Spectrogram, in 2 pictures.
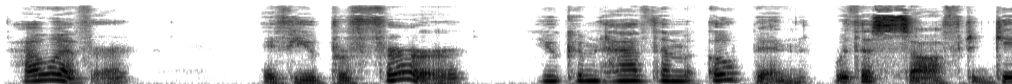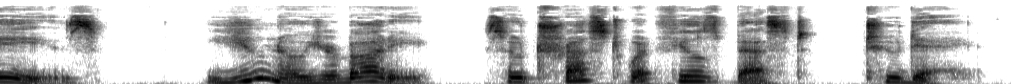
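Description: A woman leading a guided meditation for children in a soft, breathy voice, with a soothing, gentle and encouraging manner. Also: mid-range voice, very animated, takes it slowly, no echo. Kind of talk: guided meditation, scripted narration.

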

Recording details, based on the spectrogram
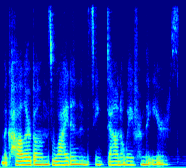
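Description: A woman guiding a relaxation meditation in a soothing, deliberate manner, with phrases that sometimes fall to a hush. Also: lowish voice, monotone, breathy edge, faint music behind. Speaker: yoga nidra guide. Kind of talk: guided relaxation meditation narration.

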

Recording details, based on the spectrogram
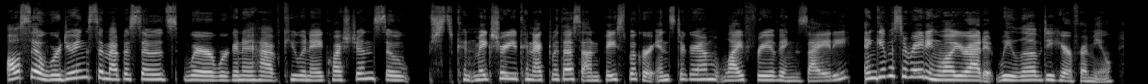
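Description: A woman's voice: mid-range voice, expressive, brisk, hardly any pauses, dry recording, clean studio sound. A woman co-hosting a podcast in casual chat, a little nasal from a cold, chatty and giggly. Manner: chatty, giggly, self-deprecating. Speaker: podcast co-host.

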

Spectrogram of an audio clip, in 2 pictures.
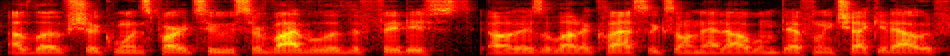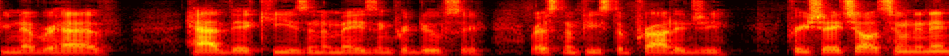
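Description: Male podcast host, lowish register, flat intonation, laid-back solo delivery with hip-hop slang. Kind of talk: casual podcast monologue with read-out passages.

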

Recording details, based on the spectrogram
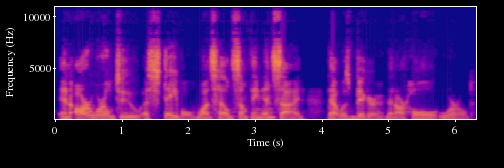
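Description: A man's voice: medium pitch, sing-song, measured pace, darkish tone, highs cut off. A man voicing a kindly young queen in a storybook reading, earnest and pleading. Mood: wondering.

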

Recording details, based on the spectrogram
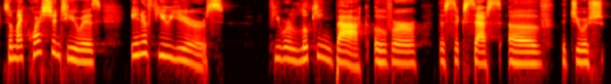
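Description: A woman's voice: lowish voice, no room sound, clean studio sound. A woman interviewing a guest, asking questions in a conversational way and following up on his answers.

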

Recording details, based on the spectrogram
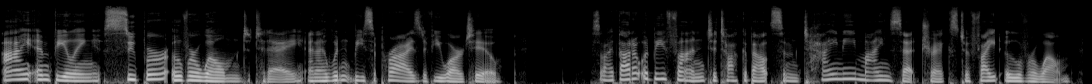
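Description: A woman in her forties, slightly hoarse, hosting a self-help podcast in a bubbly, encouraging way. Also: fairly low pitch, very animated, normal speed, a little mellow, no room sound, clean studio sound. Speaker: podcast host.

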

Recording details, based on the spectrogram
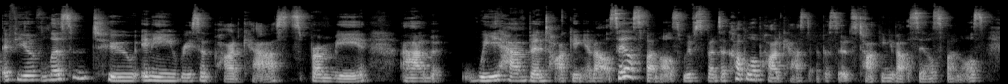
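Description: Hoarse lady podcaster w a cold, lowish voice, upbeat practical coaching, roomy echo. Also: fairly bright tone. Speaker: podcast host. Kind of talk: instructional podcast talk.

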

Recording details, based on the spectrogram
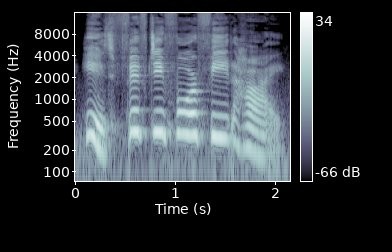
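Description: Friendly storybook giant man, acted by a woman, folksy, earnest, gentle, nervous. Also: high-pitched, very animated, slow pace, voice pushed up, full character voice. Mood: nervous hushed urgency. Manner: mangled folksy grammar, earnest. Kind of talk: storybook read-aloud character voice.

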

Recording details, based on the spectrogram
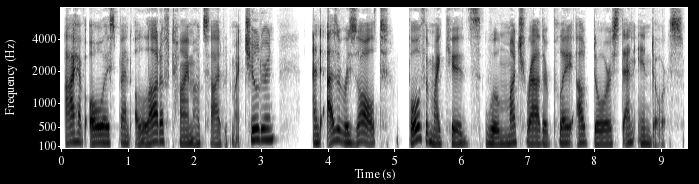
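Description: A woman from Finland in her thirties, a native Finnish speaker, co-hosting a podcast with calm, explanatory reading. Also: sits low, a little slow, gravelly, no room sound, studio quality. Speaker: podcast co-host. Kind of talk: scripted podcast narration.

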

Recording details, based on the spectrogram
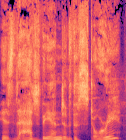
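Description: A woman's voice: low-pitched, sing-song, slow pace, vocal fry, breathy edge, voice pushed down, exaggerated voice. A woman voicing a self-important, gossipy water rat with a haughty, know-it-all manner.

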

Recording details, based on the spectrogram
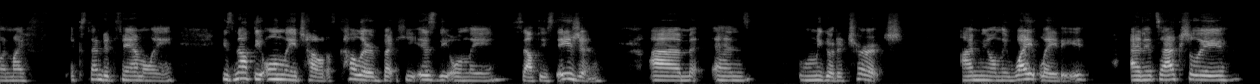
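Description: A woman's voice: fairly low pitch, a bit bright. A woman, telling her story candidly as an interview guest with many fillers. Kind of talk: conversational interview, personal story.

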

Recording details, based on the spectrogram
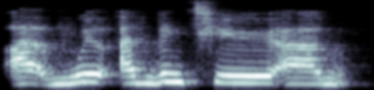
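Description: A Brazilian woman speaking English as a second language, answering interview questions in a relaxed chat and often pausing to search for words. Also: a little high. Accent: Brazilian Portuguese. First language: Portuguese.

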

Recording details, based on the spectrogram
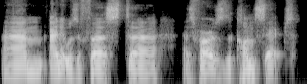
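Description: A man, talking as a guest in a radio interview in a modest, measured, slightly halting way. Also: fairly low pitch, steady tone, fairly bright tone. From London, England. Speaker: actor, radio show guest.

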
